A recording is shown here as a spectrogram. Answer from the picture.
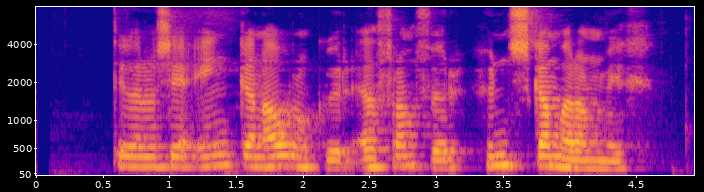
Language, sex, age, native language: Icelandic, male, 12, Icelandic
